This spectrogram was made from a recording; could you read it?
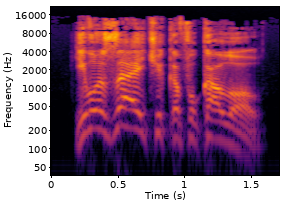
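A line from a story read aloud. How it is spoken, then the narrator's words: Group shouting. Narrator (Russian): Они кричали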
